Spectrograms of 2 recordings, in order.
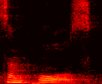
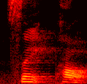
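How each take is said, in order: First: Saint ends in an m sound before Paul. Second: Saint has a glottal stop, no m sound. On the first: "simpoles in British English" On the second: "I may have a glottal stop. Saint, Saint, but I don't have an N"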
